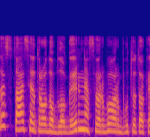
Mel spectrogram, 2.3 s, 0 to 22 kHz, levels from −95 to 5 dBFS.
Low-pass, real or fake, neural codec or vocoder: 7.2 kHz; real; none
